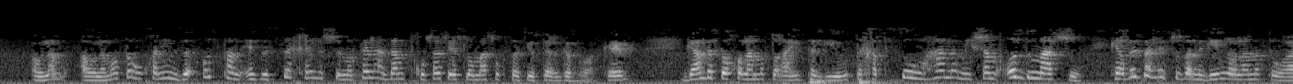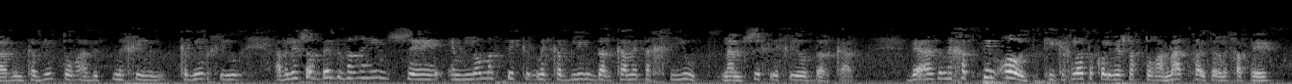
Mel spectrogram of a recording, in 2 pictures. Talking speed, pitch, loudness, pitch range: 165 wpm, 235 Hz, -25 LUFS, 215-270 Hz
